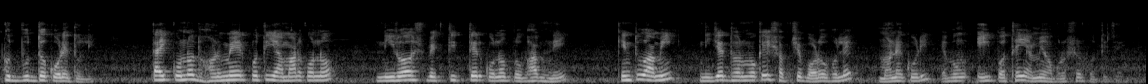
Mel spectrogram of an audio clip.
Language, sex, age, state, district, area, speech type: Bengali, male, 45-60, West Bengal, Paschim Bardhaman, urban, spontaneous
